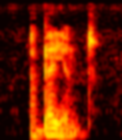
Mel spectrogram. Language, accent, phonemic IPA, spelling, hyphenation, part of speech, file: English, UK, /əˈbeɪ.ənt/, abeyant, abey‧ant, adjective, En-uk-abeyant.oga
- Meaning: Being in a state of abeyance; suspended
